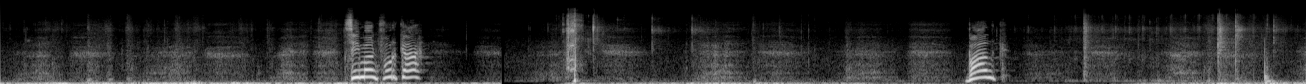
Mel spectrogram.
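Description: A paintball marker fires in quick, sharp pops.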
